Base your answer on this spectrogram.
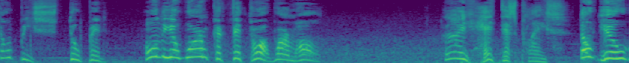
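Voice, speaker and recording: A put-on character voice speaks at a high pitch and moderate pace in a nervous, whiny tone. Long, frequent pauses break it up against clear background noise. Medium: video game.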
